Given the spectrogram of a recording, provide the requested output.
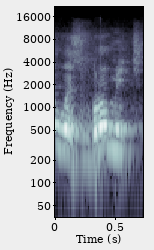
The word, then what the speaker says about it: West Bromwich: Ya West Bromwich Albion itu bacanya West Bromwich, W-nya nggak dibaca.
